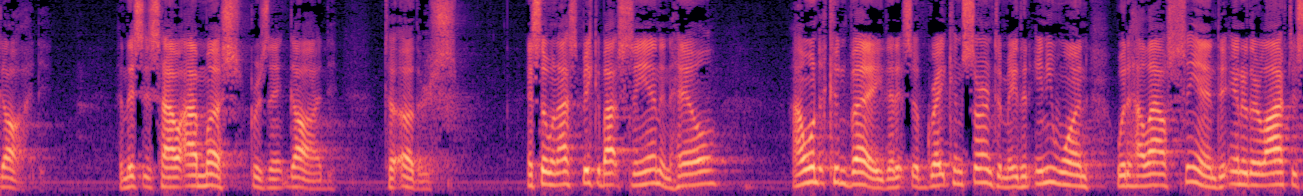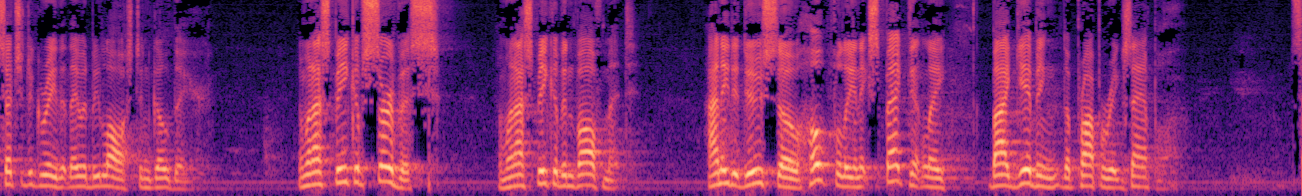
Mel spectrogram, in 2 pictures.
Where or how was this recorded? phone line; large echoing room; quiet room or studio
large echoing room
